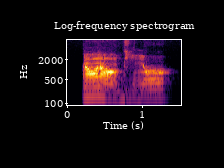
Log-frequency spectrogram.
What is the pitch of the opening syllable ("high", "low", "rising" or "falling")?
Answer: high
